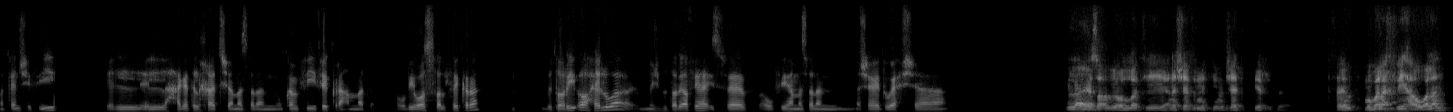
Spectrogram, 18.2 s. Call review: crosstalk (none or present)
none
